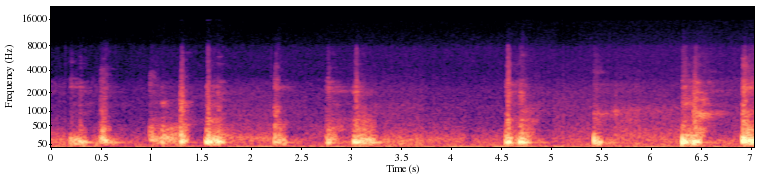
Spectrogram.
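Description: Computer keyboard keystrokes: irregular, separate taps and thuds as a date is typed in.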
